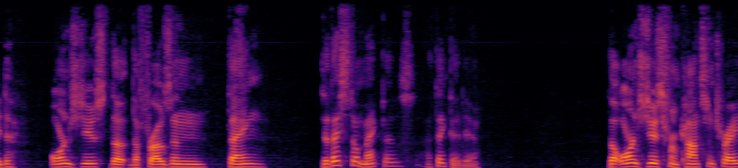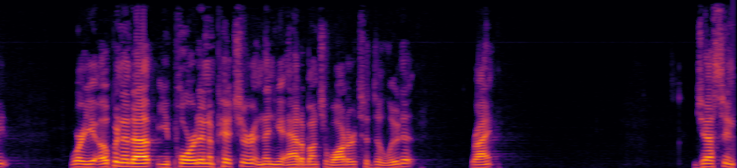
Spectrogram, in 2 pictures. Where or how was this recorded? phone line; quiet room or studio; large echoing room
large echoing room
